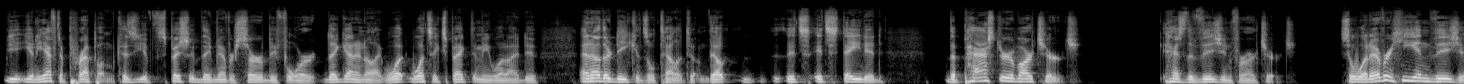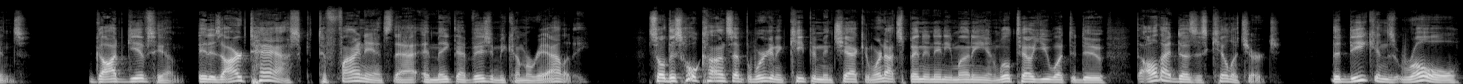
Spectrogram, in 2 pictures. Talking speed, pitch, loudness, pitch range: 215 wpm, 120 Hz, -15 LUFS, 105-135 Hz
